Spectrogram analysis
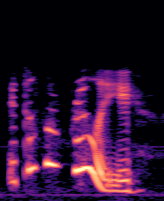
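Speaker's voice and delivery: high, mildly indignant retort; retold protest. Traveler answering the agent who scoffs at her pay, high protest.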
